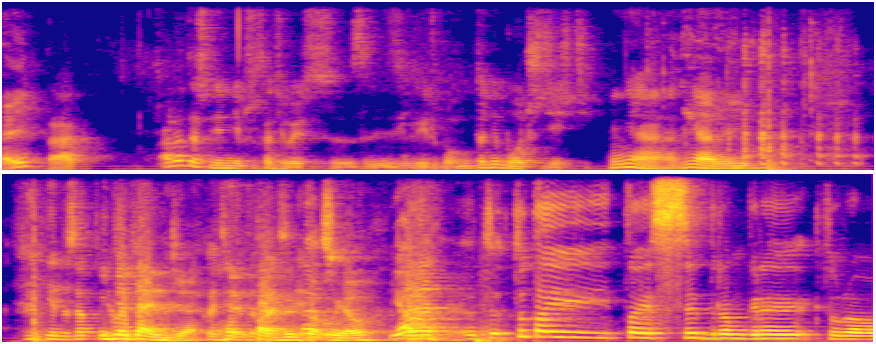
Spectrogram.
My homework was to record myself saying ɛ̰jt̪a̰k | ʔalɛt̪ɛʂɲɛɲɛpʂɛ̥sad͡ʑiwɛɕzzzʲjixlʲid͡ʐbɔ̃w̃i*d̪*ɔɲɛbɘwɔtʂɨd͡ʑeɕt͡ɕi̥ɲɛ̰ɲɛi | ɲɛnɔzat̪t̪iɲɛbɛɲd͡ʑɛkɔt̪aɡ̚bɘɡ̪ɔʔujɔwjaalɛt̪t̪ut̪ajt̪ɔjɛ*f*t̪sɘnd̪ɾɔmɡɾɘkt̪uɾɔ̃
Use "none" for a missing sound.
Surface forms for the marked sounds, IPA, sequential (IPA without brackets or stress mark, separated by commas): t̪, s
